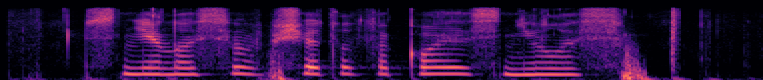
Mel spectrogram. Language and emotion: Russian, neutral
